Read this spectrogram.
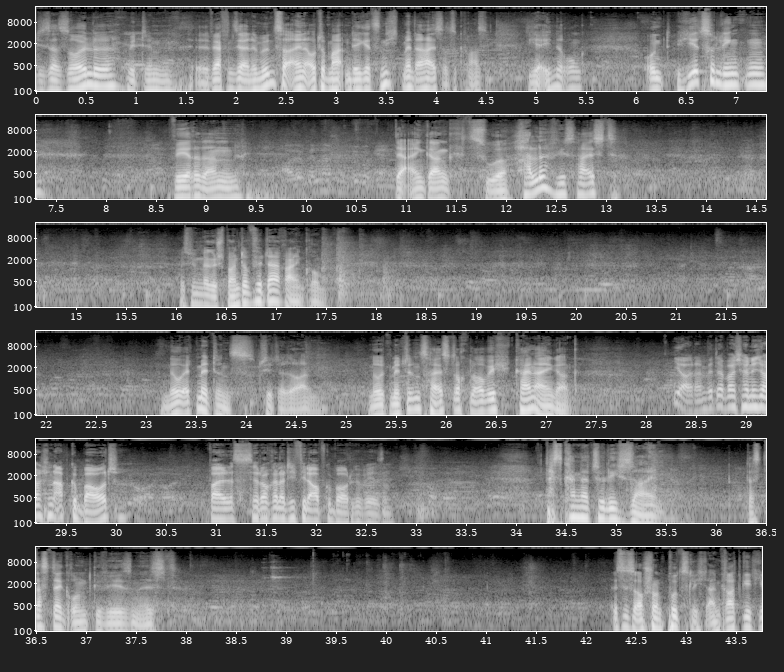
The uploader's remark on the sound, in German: RMN040 #33C3 Rundgang. Deswegen kommt die Aufnahme etwas weniger spritzig daher, als im letzten Jahr.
